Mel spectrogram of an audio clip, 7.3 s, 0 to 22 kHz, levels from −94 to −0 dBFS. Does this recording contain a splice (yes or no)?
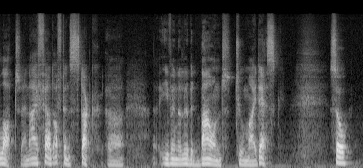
no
